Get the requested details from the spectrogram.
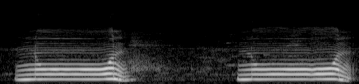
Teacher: জিহ্বার আগা তার বরাবর উপরের তালুর সঙ্গে লাগিয়ে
